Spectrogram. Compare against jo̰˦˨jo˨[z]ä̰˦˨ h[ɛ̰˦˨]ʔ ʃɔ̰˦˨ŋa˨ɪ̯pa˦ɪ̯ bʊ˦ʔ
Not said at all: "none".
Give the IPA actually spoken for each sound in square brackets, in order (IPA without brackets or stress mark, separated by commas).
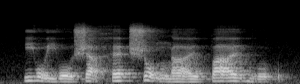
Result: ʃ, ɛ˦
